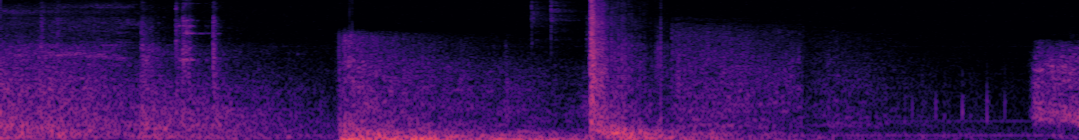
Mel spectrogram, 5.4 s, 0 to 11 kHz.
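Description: Heavy artillery firing in the WWII wargame Panzer Campaigns Bulge 44: a few loud booming blasts with long rumbling tails, close and punchy, one after another with no talk.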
